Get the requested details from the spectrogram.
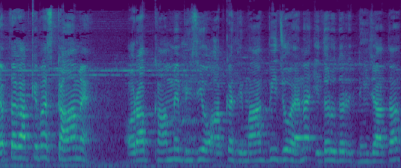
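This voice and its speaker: Clear music plays in the background as a man with a high pitch talks at a fairly slow pace with fairly even intonation. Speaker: gym owner vlogger. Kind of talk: casual vlog chat. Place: gym. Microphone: phone near.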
